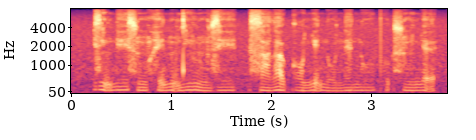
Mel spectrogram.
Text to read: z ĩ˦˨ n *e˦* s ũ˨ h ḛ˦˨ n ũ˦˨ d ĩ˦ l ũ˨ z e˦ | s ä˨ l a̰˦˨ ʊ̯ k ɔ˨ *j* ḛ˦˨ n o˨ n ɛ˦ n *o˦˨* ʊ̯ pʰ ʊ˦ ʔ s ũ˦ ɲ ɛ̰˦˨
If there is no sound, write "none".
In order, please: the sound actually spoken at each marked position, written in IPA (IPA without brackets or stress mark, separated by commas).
e˦, ɲ, o˦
